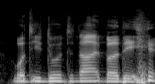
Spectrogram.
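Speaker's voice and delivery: put-on heavy, laid-on, thick South American accent. Quoting a work buddy who came up at work, in a thick South American accent. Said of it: "he's got this like thick South, South American accent".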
